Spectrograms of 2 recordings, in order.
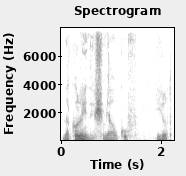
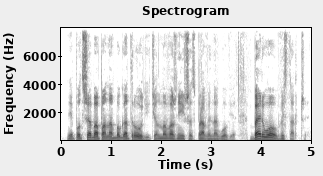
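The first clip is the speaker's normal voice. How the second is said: louder, higher, brash retort; bold retort; 4 semitones higher, 11 dB louder than usual. Acted. Stefan brushing off the prayer, loud and confident. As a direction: toss it off boldly, full voice.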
